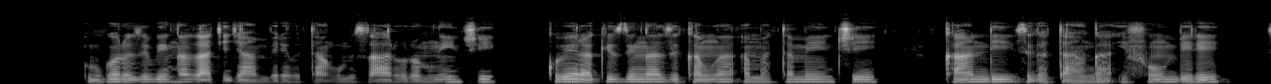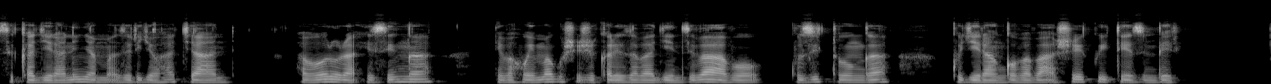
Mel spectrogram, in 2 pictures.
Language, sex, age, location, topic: Kinyarwanda, male, 25-35, Kigali, agriculture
